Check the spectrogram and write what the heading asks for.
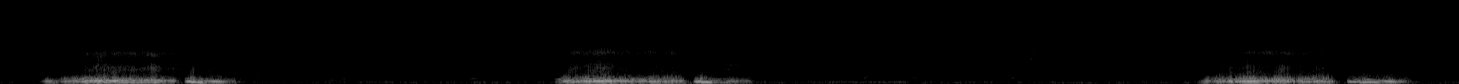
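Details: Snoring caught in sleep: three loud, low, rattling snores about six seconds apart, each in two parts with a brief break, at about 10 breaths a minute.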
